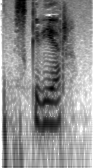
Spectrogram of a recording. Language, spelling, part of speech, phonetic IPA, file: Russian, сквер, noun, [skvʲer], Ru-сквер.ogg
- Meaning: public garden, square, park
